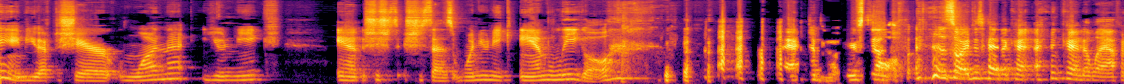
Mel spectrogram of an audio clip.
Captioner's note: laughter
